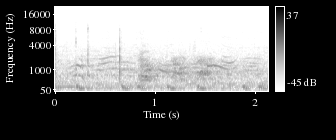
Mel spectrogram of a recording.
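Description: A dog barking and yipping in short, pitched calls over distant voices.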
